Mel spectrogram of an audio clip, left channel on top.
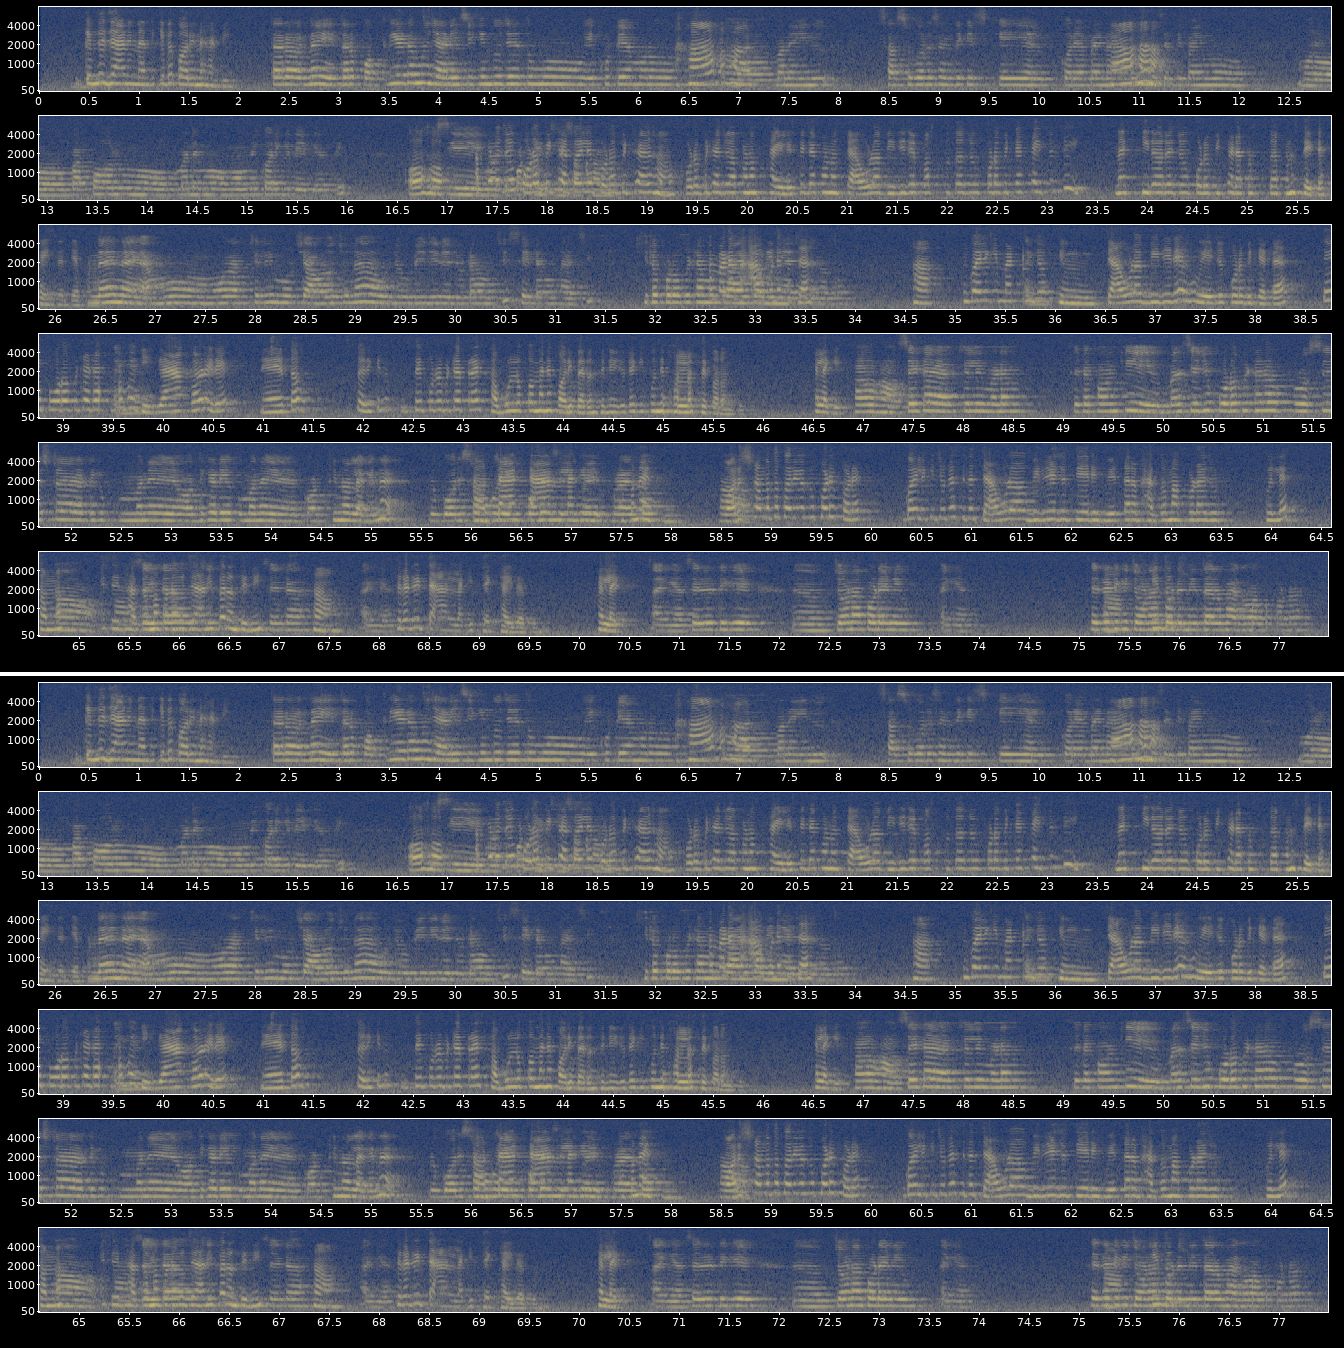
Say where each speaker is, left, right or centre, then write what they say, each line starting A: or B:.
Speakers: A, on the left (about 40°); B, on the left (about 80°).
A: କେମିତି ଜାଣିନାହାନ୍ତି କେବେ କରିନାହାନ୍ତି।
B: ତାର ନାଇଁ ତାର ପ୍ରକ୍ରିୟା ଟା ମୁଁ ଜାଣିଛି କିନ୍ତୁ ଯେହେତୁ ମୁଁ ଏକୁଟିଆ ଆ ମୋର
A: ହଁ
B: ଅ
A: ହଁ
B: ମାନେ ଇନ ଶାଶୁଘରେ ସେମତି କିଛି କେହି ହେଲ୍ପ କରିବା ପାଇଁ ନାହାନ୍ତି
A: ହଁ ହଁ ହଁ
B: ନା
A: ହଁ
B: ସେଥିପାଇଁ ମୁଁ ମୋର ବାପ ଘରୁ ମୋ ମାନେ ମୋ ମମି କରିକି ଦେଇ ଦିଅନ୍ତି।
A: ଓ
B: ତ
A: ହୋ
B: ସିଏ
A: ଆପଣ
B: ମତେ
A: ଯୋଉ
B: ପଠେଇଥିଲେ
A: ପୋଡପିଠା କହିଲେ
B: ସକାଳୁ।
A: ପୋଡପିଠା ପିଠା ହଁ ପୋଡପିଠା ଯୋଉ ଆପଣ ଖାଇଲେ ସେଇଟା କଣ ଚାଉଳ ବିରି ରେ ପ୍ରସ୍ତୁତ ଯୋଉ ପୋଡପିଠା ଖାଇଛନ୍ତି? ନାଁ କ୍ଷୀରରେ ଯୋଉ ପୋଡ ପିଠାଟା ପ୍ର ତ ଆପଣ ସେଇଟା ଖାଇଛନ୍ତି। ଆପଣ
B: ନାଇଁ ନାଇଁ ଆମ ମୋ ଆ ଅକ୍ଚୁଆଲି ମୋ ଚାଉଳ ଚୁନା ଆଉ ଯୋଉ ବିରିରେ ଯୋଉଟା ହଉଛି ସେଇଟା ମୁଁ ଖାଇଛି। ଖିର ପୋଡ଼ ପିଠା। ମୁଁ
A: ମ୍ୟାଡ଼ାମ
B: ଟ୍ରାଏ କରିନି
A: ଆଉ ଗୋଟେ କଥା।
B: ଆଜି ପର୍ଯ୍ୟନ୍ତ
A: ହଁ, ମୁଁ କହିଲି କି ମ୍ୟାଡ
B: ଆଜ୍ଞା
A: ଯୋଉ ଚାଉଳ ବିରି ରେ ହୁଏ ଯୋଉ ପୋଡପିଠା ଟା ସେଇ ପୋଡପିଠା ଟା
B: ଆଜ୍ଞା।
A: ହୁଏ କି? ଗାଁ ଗହଳିରେ ଏ ତ। କିନ୍ତୁ ସେ ପୋଡ଼ ପିଠା ଟା ପ୍ରାୟ ସବୁ ଲୋକ ମାନେ କରିପାରନ୍ତିନି ଯୋଉଟା କି କୁହନ୍ତି ଭଲ ସେ କରନ୍ତି ହେଲା କି?
B: ହଁ- ହଁ ସେଇଟା ଆକ୍ଚୁଆଲି ମ୍ୟାଡ଼ମ ସେଇଟା କଣ କି ମାନେ ସେ ଯୋଉ ପୋଡପିଠା ର ପ୍ରୋସେସ୍ ଟା ଟିକେ ମାନେ ଅଧିକା ଟିକେ ମାନେ- କଠିନ ଲାଗେ ନା ପରିଶ୍ରମ
A: ହଁ
B: କରିବାକୁ
A: ଟାଣ ଟାଣ
B: ପଡେ ସେଥିପାଇଁ
A: ଲାଗେ
B: ପ୍ରାୟତଃ
A: ଆପଣ ପରିଶ୍ରମ
B: ହଁ,
A: ତ କରିବାକୁ ପଡେ - ପଡେ। ମୁଁ କହିଲି କି ଯୋଉଟା ସେଟା ଚାଉଳ ଆଉ ବିରିଆ ଯୋଉ ତିଆରି ହୁଏ ତାର ଭାଗ ମାପଟା ଯୋଉଟା କହିଲେ। ସମସ୍ତେ
B: ହଁ
A: ସେ
B: ହଁ
A: ଭାଗ
B: ସେଇଟା
A: ମାପଟାକୁ
B: ହଉଛି
A: ଜାଣିପାରନ୍ତିନି।
B: ସେଇଟା
A: ହଁ,
B: ଆଜ୍ଞା
A: ସେଇଟା ଟିକେ ଟାଣ ଲାଗିଥାଏ ଖାଇବାକୁ ହେଲା କିି?
B: ଆଜ୍ଞା ସେଇଟା ଟିକେ ଜଣା ପଡେନି। ଆଜ୍ଞା, ସେଇଟା
A: ହଁ
B: ଟିକେ ଜଣା
A: କିନ୍ତୁ
B: ପଡନି ତାର ଭାଗ ମାପଟା।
